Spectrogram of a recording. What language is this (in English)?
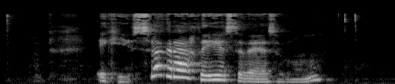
Western Frisian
